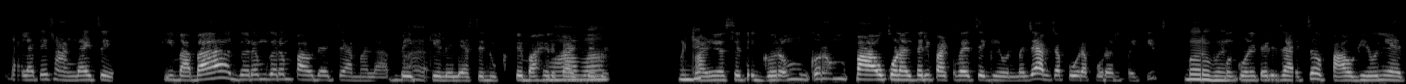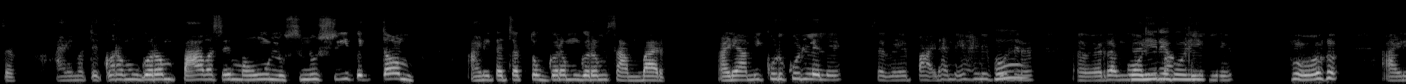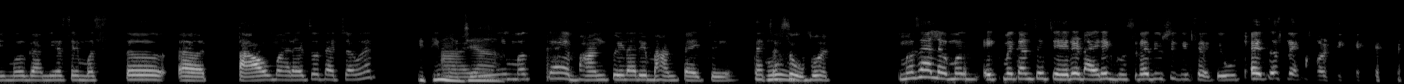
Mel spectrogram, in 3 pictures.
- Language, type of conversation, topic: Marathi, podcast, अन्नामुळे आठवलेली तुमची एखादी खास कौटुंबिक आठवण सांगाल का?
- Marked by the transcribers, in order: other background noise; laughing while speaking: "पाण्याने आणि पूर्ण"; laughing while speaking: "हो"; laughing while speaking: "त्याच्यासोबत"; laughing while speaking: "उठायचंच नाही कोणी"; laugh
